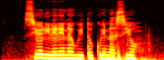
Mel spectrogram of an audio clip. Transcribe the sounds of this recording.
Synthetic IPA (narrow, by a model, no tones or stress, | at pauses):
sjoɾiɾɛɾɛnaɣwit̪okwinasjo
